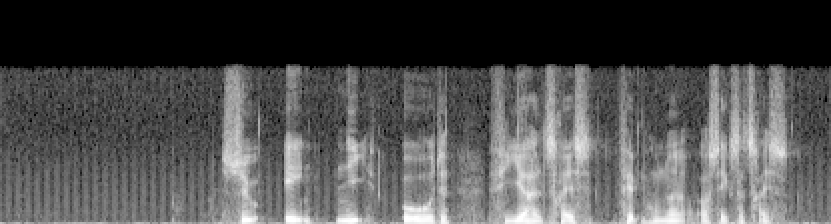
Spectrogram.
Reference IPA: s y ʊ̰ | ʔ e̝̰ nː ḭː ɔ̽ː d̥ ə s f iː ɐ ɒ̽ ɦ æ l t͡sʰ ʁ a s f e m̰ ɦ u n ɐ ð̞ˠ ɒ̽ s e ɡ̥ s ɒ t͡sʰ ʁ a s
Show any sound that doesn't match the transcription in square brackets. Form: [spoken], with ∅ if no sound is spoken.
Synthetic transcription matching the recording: s y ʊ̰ | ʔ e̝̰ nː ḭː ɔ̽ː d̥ ə [∅] f iː ɐ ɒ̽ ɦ æ l t͡sʰ ʁ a s f e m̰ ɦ u n ɐ ð̞ˠ ɒ̽ s e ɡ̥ s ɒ t͡sʰ ʁ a s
